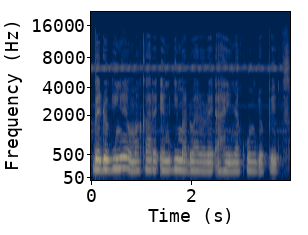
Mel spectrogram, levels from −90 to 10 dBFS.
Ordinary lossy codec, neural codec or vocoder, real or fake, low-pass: MP3, 64 kbps; none; real; 19.8 kHz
